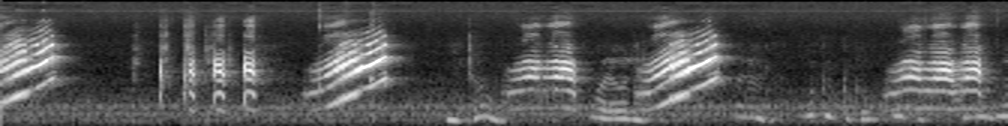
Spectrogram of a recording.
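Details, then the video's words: Talking pet rose-ringed parakeet indoors giving loud meow-like calls: rising, harmonic wails in bursts, with short clicks and low murmurs between, over background music. "parrot talking"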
